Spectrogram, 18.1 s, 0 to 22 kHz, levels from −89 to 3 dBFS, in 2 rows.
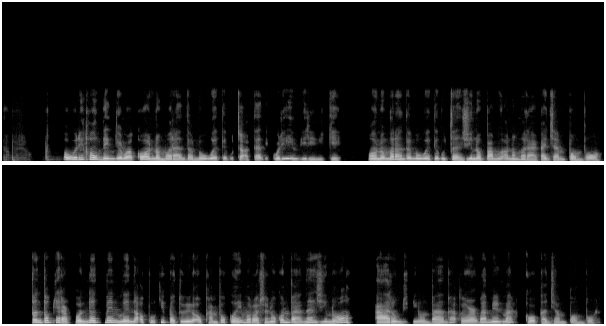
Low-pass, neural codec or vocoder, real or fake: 9.9 kHz; autoencoder, 22.05 kHz, a latent of 192 numbers a frame, VITS, trained on one speaker; fake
